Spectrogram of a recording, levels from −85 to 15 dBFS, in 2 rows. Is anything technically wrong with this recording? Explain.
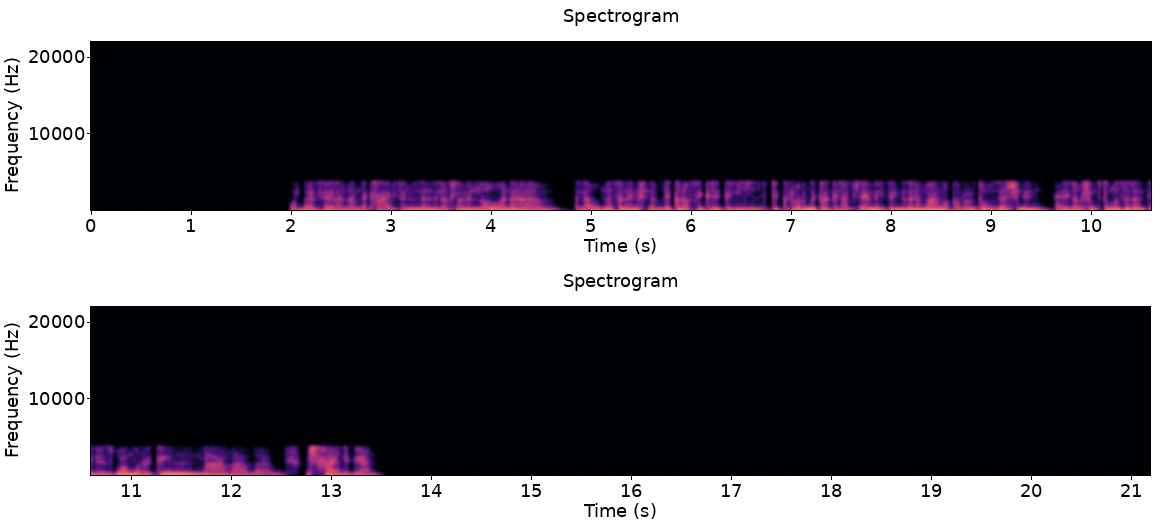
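Yes. Throughout, the speech has passed through a G.729 codec, consistent with an 8 kbit/s voice stream. Each short frame is rebuilt from a vocal-tract filter, pitch prediction and a few pulses, and nothing survives above 3.8 kHz, and the voice sounds plainly rough and synthetic.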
